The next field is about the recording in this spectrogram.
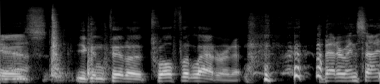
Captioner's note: laughs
